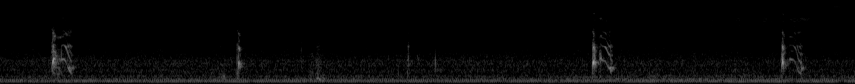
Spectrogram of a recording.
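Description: Four short, sharp hiccup sounds a few seconds apart over a steady low room hum; typical infant hiccups.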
